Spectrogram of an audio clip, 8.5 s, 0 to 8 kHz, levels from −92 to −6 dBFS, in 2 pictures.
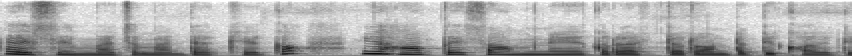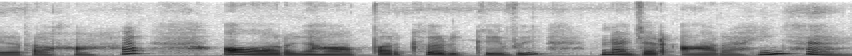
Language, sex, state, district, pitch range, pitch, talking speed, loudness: Hindi, female, Rajasthan, Jaipur, 185-255 Hz, 205 Hz, 155 wpm, -20 LUFS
